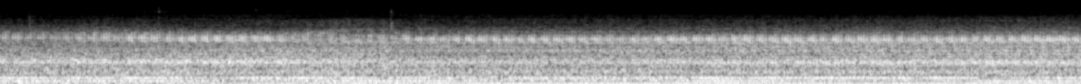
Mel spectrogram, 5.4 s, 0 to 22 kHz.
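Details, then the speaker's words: 2011 Jeep Grand Cherokee WK2 3.6: engine running with steady hum and light uneven rattle once AC compressor kicks on; worn bearing in AC clutch pulley wobbling. "clutch assembly or more like a pulley where the clutch assembly goes on top of it it just starts to wobble and creates all sorts of noise"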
